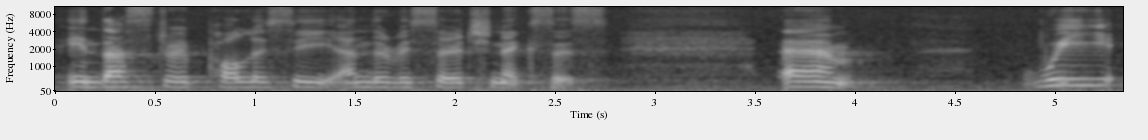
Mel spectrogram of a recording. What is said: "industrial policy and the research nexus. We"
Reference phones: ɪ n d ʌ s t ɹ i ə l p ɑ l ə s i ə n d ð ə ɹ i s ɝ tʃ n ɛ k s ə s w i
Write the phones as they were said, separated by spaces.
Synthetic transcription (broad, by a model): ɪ n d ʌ s t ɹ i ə l p ɑ l ə s i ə n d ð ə ɹ i s ɝ tʃ n ɛ k s ə s w i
